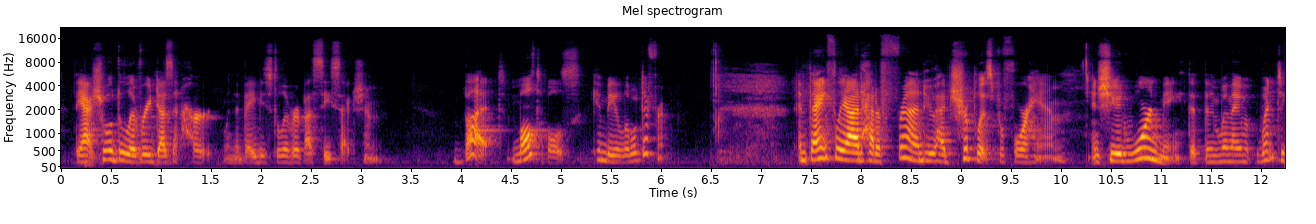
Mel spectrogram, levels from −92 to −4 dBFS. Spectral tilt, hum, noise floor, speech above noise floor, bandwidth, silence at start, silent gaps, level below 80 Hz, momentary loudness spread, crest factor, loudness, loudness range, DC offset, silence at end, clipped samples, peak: -2.5 dB/octave; none; -64 dBFS; 40 dB; 16 kHz; 0.15 s; none; -80 dBFS; 20 LU; 24 dB; -24 LUFS; 9 LU; under 0.1%; 0 s; under 0.1%; -2 dBFS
